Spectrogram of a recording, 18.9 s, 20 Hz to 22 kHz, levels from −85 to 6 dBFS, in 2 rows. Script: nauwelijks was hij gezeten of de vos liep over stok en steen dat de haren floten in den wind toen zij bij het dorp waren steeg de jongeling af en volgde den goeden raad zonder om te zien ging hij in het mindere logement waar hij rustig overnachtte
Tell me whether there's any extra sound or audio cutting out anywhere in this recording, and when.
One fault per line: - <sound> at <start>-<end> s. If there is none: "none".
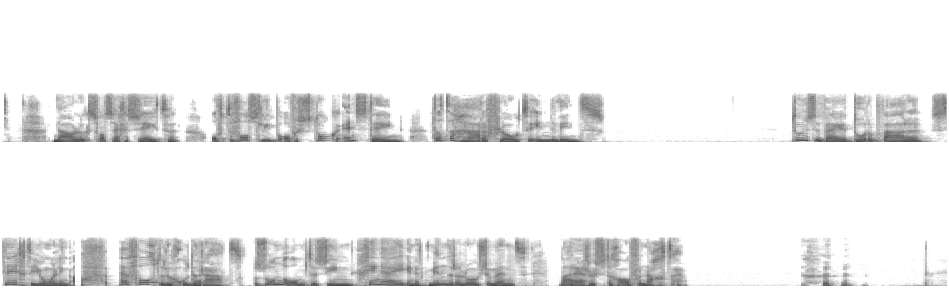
- dropout at 10.2-10.2 s
- laugh at 17.4-18.1 s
